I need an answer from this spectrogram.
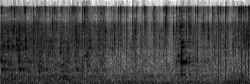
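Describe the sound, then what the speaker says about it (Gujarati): Fine mustard seeds splutter and crackle in hot oil while tempering for batata vada sandwich dhokla, sharp irregular pops over a soft sizzle, close and fairly quiet. "તેલ પહેલાં ગરમ થઈ જાય પછી ઝીણી રાઈ નાખીને રાઈને ફોડી નાખીએ."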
